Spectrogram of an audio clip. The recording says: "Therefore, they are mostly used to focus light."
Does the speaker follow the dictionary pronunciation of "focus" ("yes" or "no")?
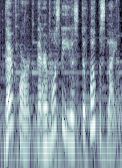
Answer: no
